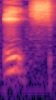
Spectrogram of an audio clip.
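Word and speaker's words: Aech: There's this character named H, but it's spelled like A-E-C-H or some shit.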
